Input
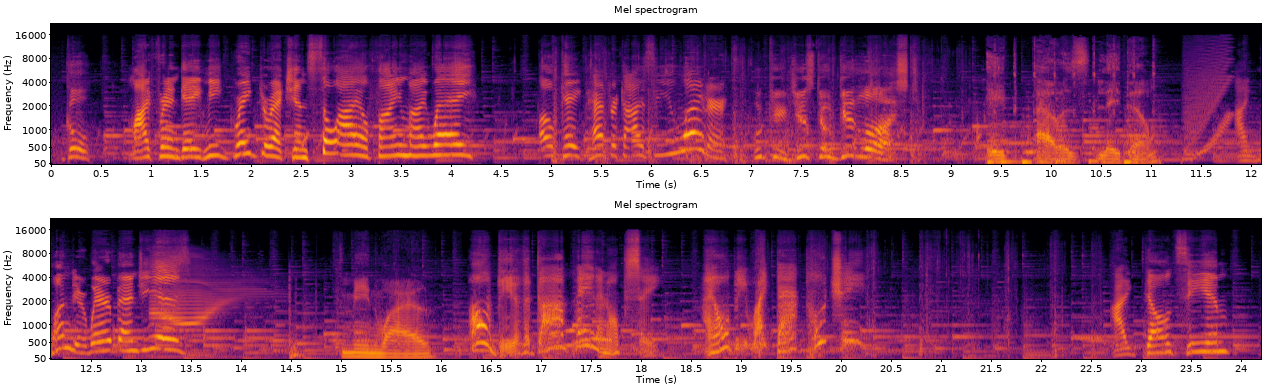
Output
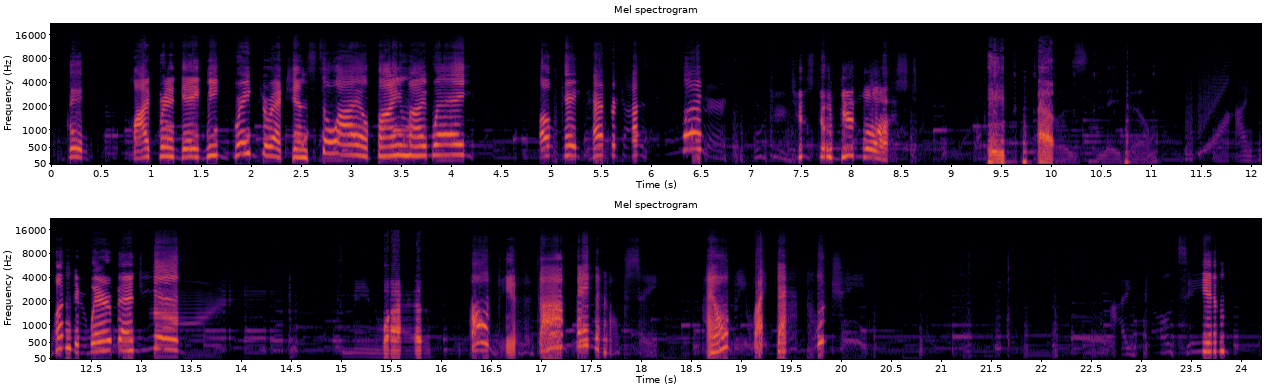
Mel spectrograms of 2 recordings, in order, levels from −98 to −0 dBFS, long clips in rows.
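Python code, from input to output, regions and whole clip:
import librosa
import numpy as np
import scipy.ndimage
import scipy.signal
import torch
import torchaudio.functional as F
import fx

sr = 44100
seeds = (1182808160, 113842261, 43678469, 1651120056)

y = fx.chain(x, sr, fx.highpass(hz=460.0, slope=24),
    fx.upward_expand(threshold_db=-36.0, expansion=1.5), at=(5.97, 6.42))
y = fx.chain(y, sr, fx.lowpass(hz=3400.0, slope=12),
    fx.peak_eq(hz=73.0, db=-12.5, octaves=0.87),
    fx.comb(ms=4.4, depth=0.91), at=(7.76, 8.32))
y = fx.chain(y, sr, fx.highpass(hz=300.0, slope=6),
    fx.high_shelf(hz=9000.0, db=7.5),
    fx.comb(ms=3.4, depth=0.98), at=(13.81, 16.04))
y = fx.chain(y, sr, fx.highpass(hz=120.0, slope=12),
    fx.over_compress(threshold_db=-32.0, ratio=-0.5), at=(21.02, 23.33))
y = fx.low_shelf(y, sr, hz=140.0, db=-4.5)
y = fx.level_steps(y, sr, step_db=13)
y = fx.upward_expand(y, sr, threshold_db=-39.0, expansion=2.5)
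y = F.gain(torch.from_numpy(y), -6.0).numpy()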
